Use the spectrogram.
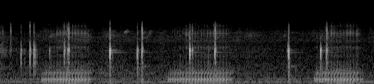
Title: Snoring Sassy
